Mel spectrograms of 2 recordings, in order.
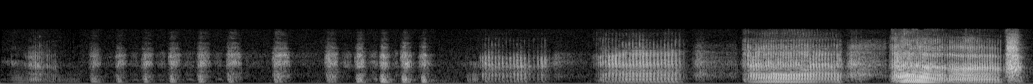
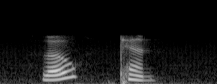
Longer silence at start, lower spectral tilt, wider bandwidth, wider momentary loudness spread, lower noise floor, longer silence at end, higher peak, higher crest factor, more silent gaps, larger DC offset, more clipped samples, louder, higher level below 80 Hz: second, 0.1 s vs 0.45 s; second, -7 dB/octave vs -10.5 dB/octave; first, 5.4 kHz vs 4 kHz; first, 20 LU vs 13 LU; second, -44 dBFS vs -53 dBFS; second, 0.05 s vs 0.65 s; first, 0 dBFS vs -4 dBFS; about the same, 22 dB vs 18 dB; neither; first, 0.4% vs under 0.1%; neither; about the same, -20 LUFS vs -20 LUFS; second, -54 dBFS vs -46 dBFS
